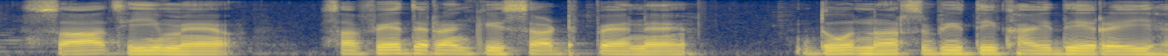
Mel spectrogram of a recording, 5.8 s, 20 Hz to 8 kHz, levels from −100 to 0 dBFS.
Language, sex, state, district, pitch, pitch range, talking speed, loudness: Hindi, male, Jharkhand, Garhwa, 120 Hz, 110-120 Hz, 155 wpm, -15 LUFS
